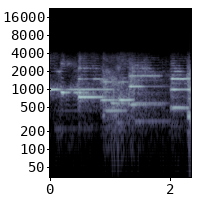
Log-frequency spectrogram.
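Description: A simple electronic tune from a toy tram, played as a melody of bright single notes; the phrase fades out near the end.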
